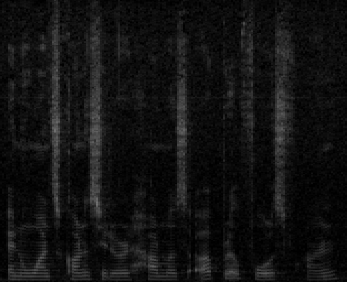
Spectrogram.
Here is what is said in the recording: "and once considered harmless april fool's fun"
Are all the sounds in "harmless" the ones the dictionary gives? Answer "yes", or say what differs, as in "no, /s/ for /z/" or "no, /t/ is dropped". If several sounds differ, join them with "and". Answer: no, /l/ is dropped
